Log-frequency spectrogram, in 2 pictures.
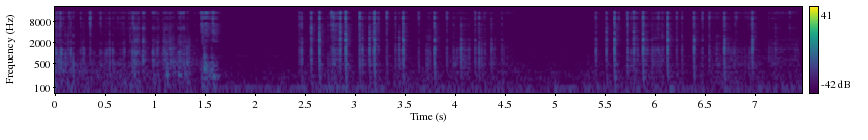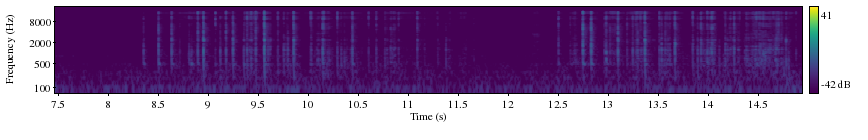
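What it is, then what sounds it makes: Glitter cardboard heart sign. Long acrylic nails on two hands scratch and tap across a large, flat, pink heart-shaped "Be Mine" sign, likely cardboard, with raised red glitter lettering. Dense, crackly scratching comes in bursts, broken by short quieter gaps near 2, 5, 8 and 12 seconds. The sound is dry, close-up and papery with a faint low hum underneath.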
